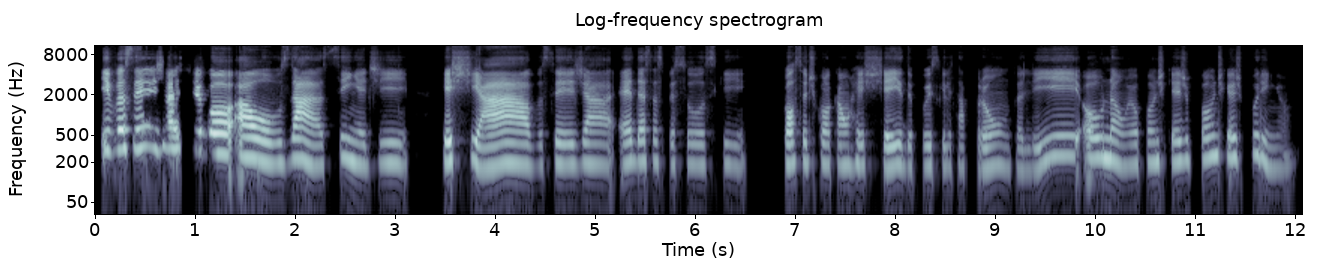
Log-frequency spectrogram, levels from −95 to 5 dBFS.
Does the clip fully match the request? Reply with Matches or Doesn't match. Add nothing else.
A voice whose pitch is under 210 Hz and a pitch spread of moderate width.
Matches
